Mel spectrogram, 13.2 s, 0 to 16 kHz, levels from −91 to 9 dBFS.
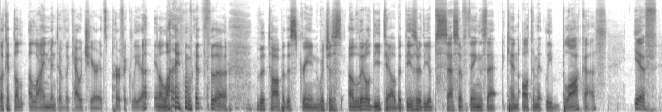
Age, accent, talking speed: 30-49, American, 170 wpm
